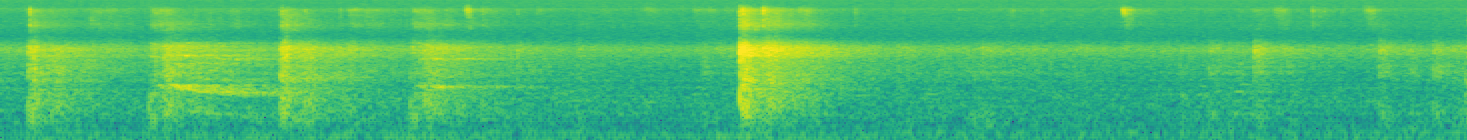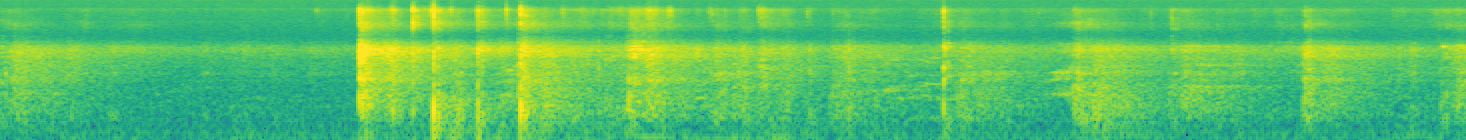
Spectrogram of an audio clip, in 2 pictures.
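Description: Tennis balls bounce on the court.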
